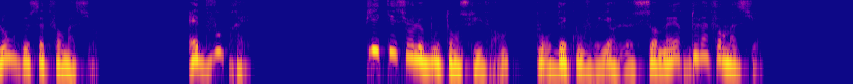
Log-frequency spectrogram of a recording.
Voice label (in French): e-Learning, Devoir de Conseil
